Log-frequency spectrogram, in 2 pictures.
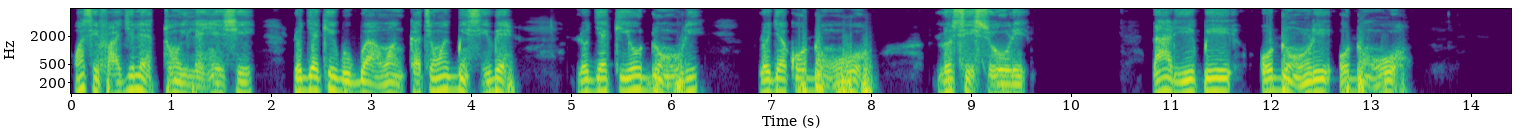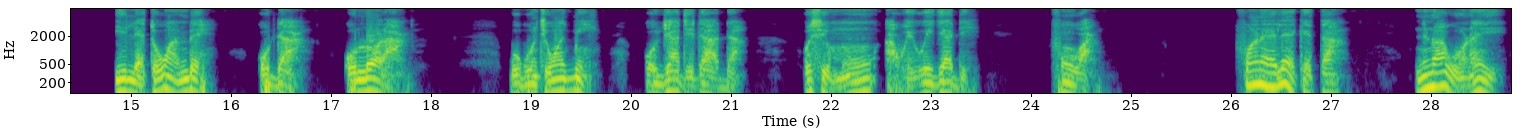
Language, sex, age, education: Yoruba, male, 30-45, tertiary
